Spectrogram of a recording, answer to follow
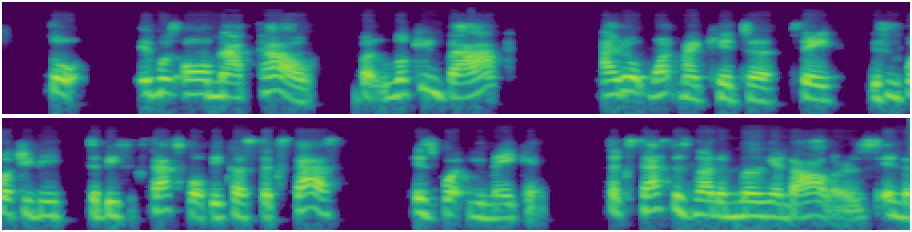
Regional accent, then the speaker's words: Trinidad & Tobago; now in Arizona, United States; I'm from Trinidad and Tobago. So having ADHD is not something that was diagnosed back then.

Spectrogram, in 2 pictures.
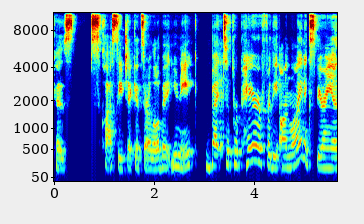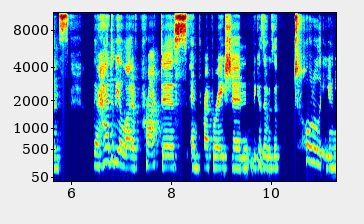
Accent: Austin, Texas, United States; I'm from Austin. I'm a native Austinite, born and raised here

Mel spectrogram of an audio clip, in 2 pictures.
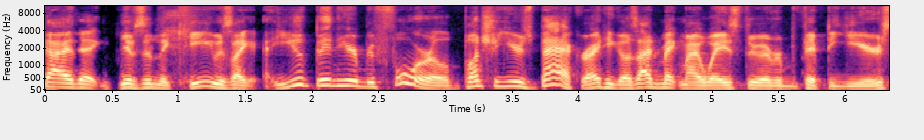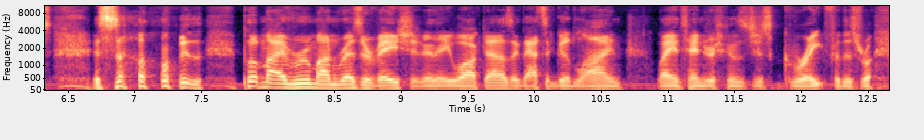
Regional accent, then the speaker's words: the South, United States; I'm from the South

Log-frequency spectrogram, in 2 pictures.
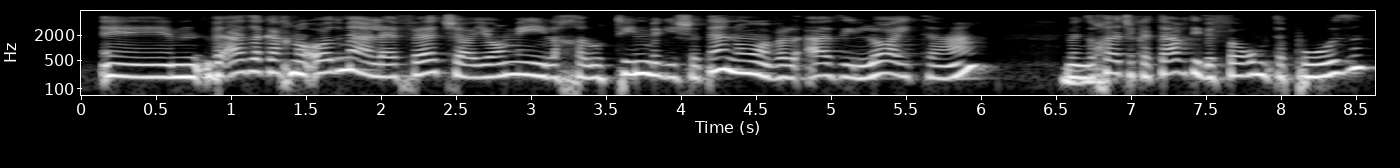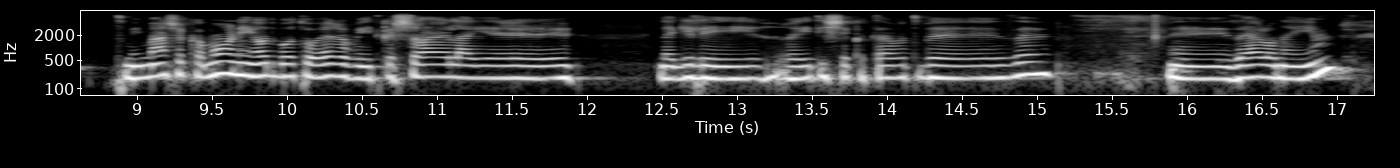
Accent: Israel; also born or lived in Tel Aviv / Hod HaSharon; אני גדלתי במושב

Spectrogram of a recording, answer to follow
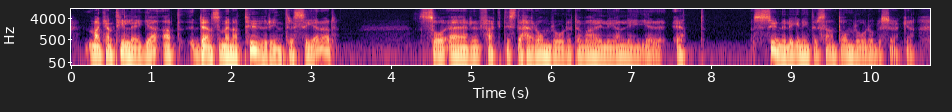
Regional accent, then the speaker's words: Sweden; som den smålänning jag är

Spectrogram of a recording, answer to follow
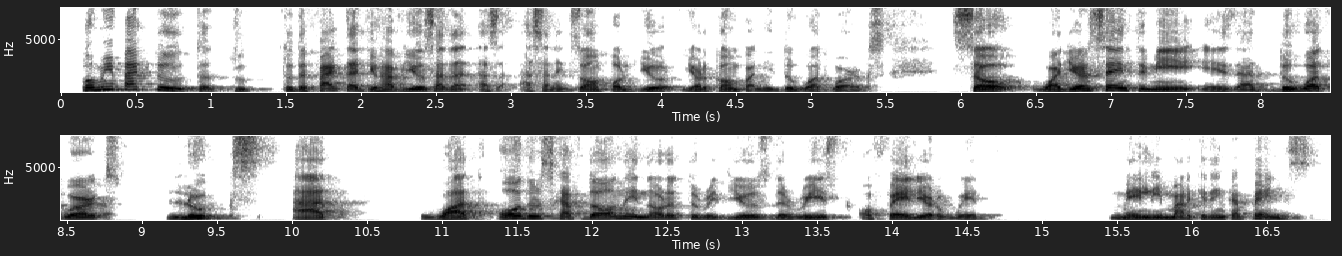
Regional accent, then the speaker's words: Switzerland; I grew up in Switzerland

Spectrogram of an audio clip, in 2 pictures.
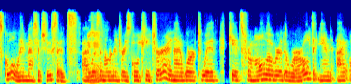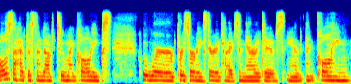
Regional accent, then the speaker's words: Argentina; growing up in Argentina

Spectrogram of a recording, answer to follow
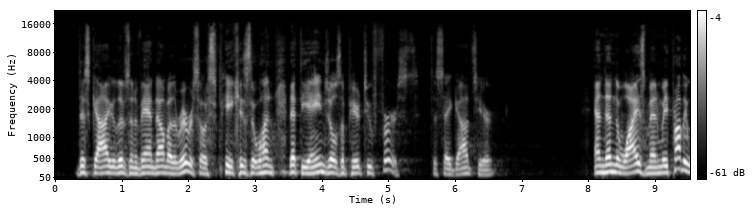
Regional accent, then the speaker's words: Minnesota, United States; moved away; So I grew up in Minnesota

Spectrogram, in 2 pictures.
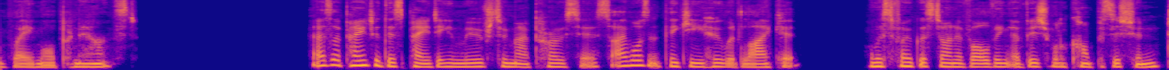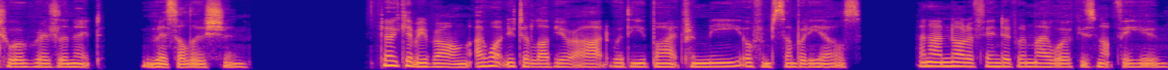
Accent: Australia; now in Canada; When I was a child growing up in Australia

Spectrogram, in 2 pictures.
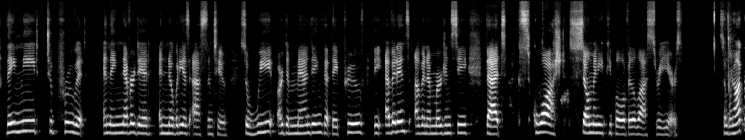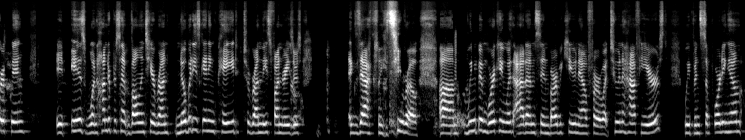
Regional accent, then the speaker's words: Canada; as Canadians

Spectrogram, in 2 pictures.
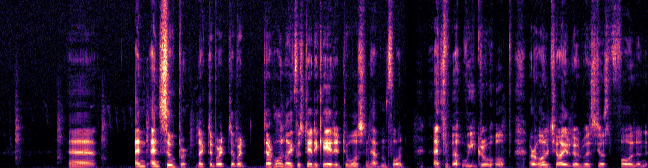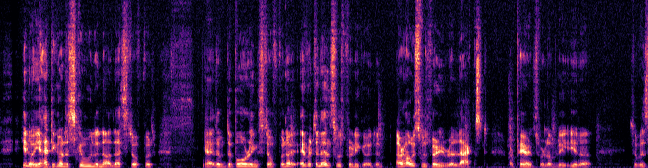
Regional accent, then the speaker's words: Ireland; we grew up sailing up in Lochdurg

